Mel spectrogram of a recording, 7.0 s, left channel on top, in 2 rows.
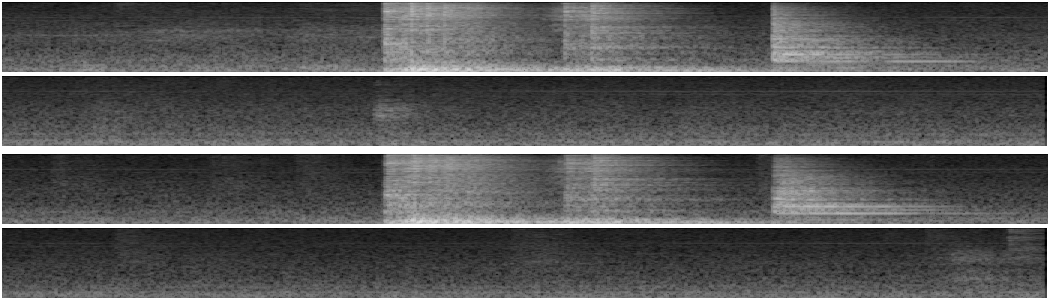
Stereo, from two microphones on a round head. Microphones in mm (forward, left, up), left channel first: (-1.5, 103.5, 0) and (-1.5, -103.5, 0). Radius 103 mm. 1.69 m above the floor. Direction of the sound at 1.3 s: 70° left (ahead or behind).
